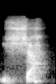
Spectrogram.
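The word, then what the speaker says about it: אִשָּׁהּ: So the isha which you pronounce an aspirated h at the end.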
